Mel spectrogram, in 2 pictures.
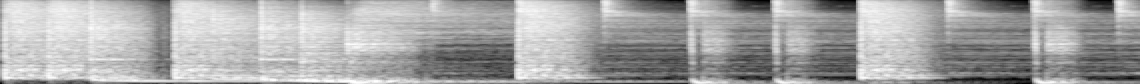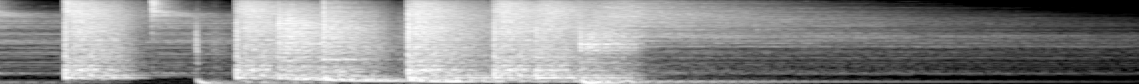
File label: Steel Ring Reverb Gate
